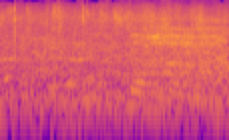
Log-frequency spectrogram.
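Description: City street ambience: a steady hum of traffic and crowd noise with people's voices in the background, growing a little busier in the second half.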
